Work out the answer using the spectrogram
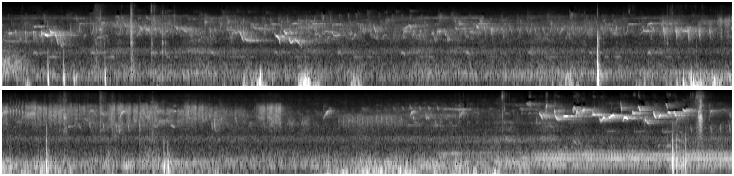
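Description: Birds chirping and calling, many short falling notes, with a busy burst of chirps near the end. Occasional low thumps come through, and a steady low hum starts near the end.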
